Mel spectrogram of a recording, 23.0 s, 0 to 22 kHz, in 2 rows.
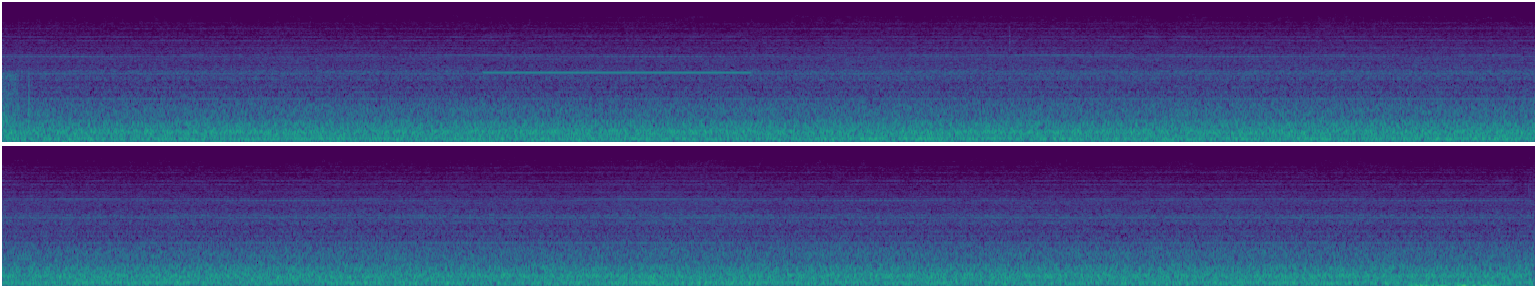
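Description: A Falcon 50 jet in the Prepar3D flight simulator, cleared for takeoff on runway 30 right at Portland, gives a steady, even engine roar that holds unchanged throughout with no voices.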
